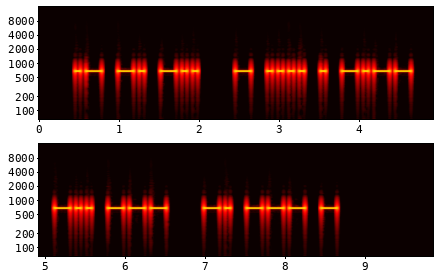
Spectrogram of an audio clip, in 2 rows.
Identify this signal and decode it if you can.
Morse code, heard as a keyed tone, about 18 wpm, 700 Hz. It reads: AND THEY DO NOT
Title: Speed-Racing - Sets of 4 Words 15wpm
